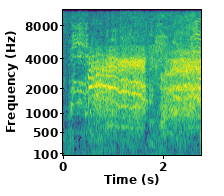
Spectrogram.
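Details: A pig squealing: two long, loud, harsh high-pitched squeals, the first about a second long, the second starting after a brief pause.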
